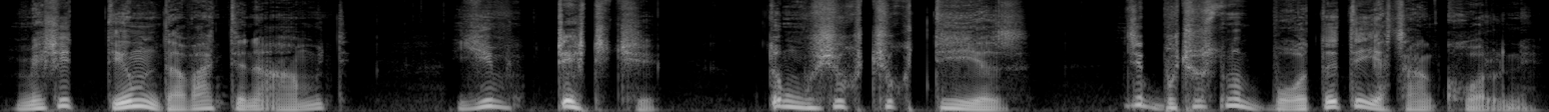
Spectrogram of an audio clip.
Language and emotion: Kashmiri, disgusted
